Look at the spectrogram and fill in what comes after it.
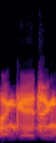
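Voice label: "engaging", English speech; Allied Flight; DCS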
